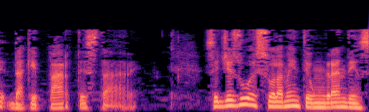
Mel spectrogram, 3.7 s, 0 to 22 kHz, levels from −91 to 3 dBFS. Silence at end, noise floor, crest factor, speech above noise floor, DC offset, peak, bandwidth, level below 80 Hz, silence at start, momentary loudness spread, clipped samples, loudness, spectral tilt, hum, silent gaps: 0 s; -45 dBFS; 14 dB; 29 dB; under 0.1%; -2 dBFS; 8.8 kHz; -52 dBFS; 0 s; 13 LU; under 0.1%; -16 LUFS; -4.5 dB/octave; none; none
